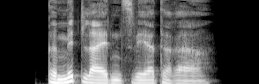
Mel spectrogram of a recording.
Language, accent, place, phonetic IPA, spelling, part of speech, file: German, Germany, Berlin, [bəˈmɪtlaɪ̯dn̩sˌvɛɐ̯təʁɐ], bemitleidenswerterer, adjective, De-bemitleidenswerterer.ogg
- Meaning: inflection of bemitleidenswert: 1. strong/mixed nominative masculine singular comparative degree 2. strong genitive/dative feminine singular comparative degree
